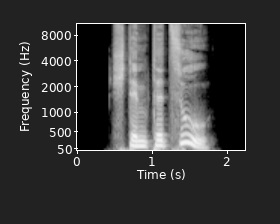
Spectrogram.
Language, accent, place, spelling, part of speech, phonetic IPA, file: German, Germany, Berlin, stimmte zu, verb, [ˌʃtɪmtə ˈt͡suː], De-stimmte zu.ogg
- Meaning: inflection of zustimmen: 1. first/third-person singular preterite 2. first/third-person singular subjunctive II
